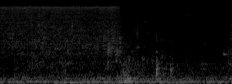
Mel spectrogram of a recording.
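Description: Kitchen tap running into a sink: a steady hiss of water that drops off about a second in, followed by a few light clicks of dishes.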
